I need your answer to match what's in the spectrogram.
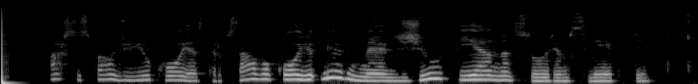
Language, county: Lithuanian, Kaunas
